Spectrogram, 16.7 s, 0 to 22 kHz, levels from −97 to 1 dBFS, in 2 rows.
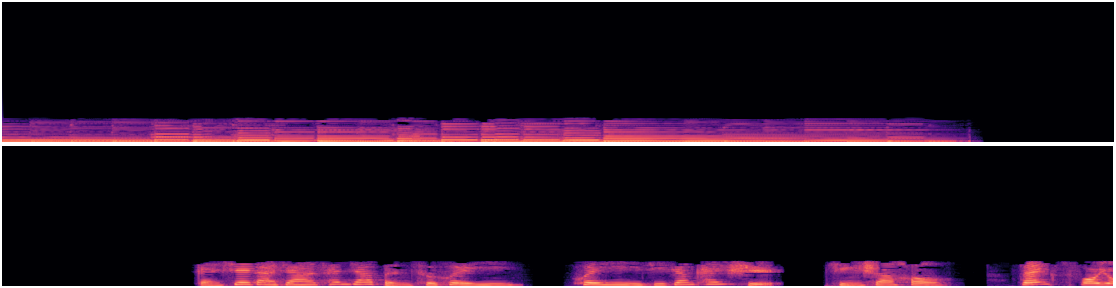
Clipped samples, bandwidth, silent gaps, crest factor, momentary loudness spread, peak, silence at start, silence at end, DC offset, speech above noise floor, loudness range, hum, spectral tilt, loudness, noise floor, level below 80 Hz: under 0.1%; 4 kHz; 7.53-9.52 s; 20 dB; 9 LU; -10 dBFS; 0 s; 0 s; under 0.1%; over 63 dB; 9 LU; none; -5.5 dB/octave; -29 LUFS; under -90 dBFS; -52 dBFS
